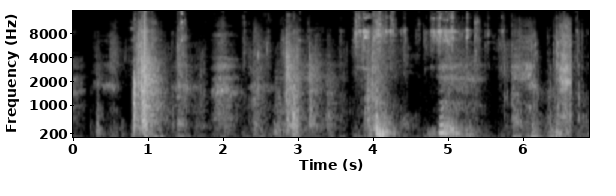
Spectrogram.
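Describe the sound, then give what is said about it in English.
Keys jangle and clatter in several bursts, mixed with rustling and handling noises, a soft thump or two, and quiet breathing or murmured voices underneath. “I need the keys.”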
